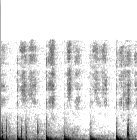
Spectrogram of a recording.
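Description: Chalk writing on a blackboard: a handful of short, sharp taps and scratching strokes as a word is written.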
